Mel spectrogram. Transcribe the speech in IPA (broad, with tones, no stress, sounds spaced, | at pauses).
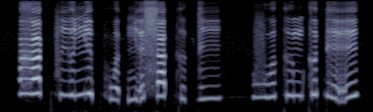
ɣ a˦˥ k̚ f i˧ ə̯ ɲ e˦˥ p̚ h w ə˨˩ t̚ ɲ ḛ˧˥ s a˦˥ t̚ k ɨ˨˩ k̚ z i˧ | v u˨˦ ə̯ k ɨ˧ m k ə˦˥ t̚ ɣ ḛ˧˥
